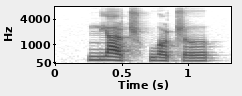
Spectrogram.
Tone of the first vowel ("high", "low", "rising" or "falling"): falling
